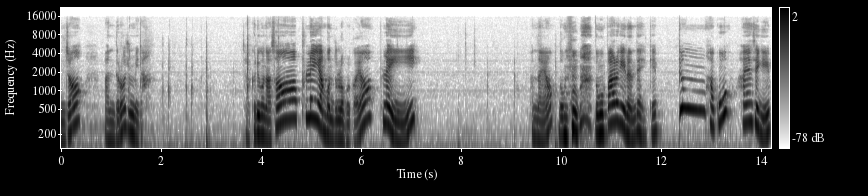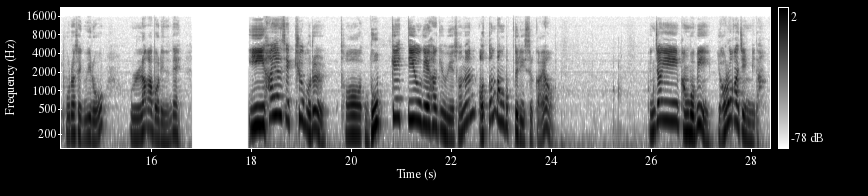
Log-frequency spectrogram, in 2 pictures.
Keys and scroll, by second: 5.7 space, 5.8 space, 7.0 space, 7.1 space.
